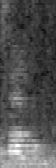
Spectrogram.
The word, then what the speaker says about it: salut: Atau selain au revoir kita juga bisa menggunakan salut. T-nya masih dibaca.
